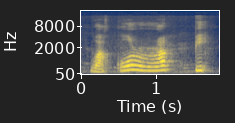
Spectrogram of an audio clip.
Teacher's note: jadi huruf lamnya itu dileburkan seolah-olah tidak ada, tapi dia itu ada ya. Jadi saat kalian membaca contoh yang termasuk ke dalam hukum idgham, huruf pertamanya itu ingat kalian leburkan atau kalian seperti membacanya itu seperti mentasydidkan.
